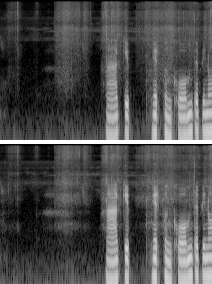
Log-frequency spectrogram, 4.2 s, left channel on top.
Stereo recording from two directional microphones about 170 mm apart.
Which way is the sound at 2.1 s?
5° left (ahead or behind).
